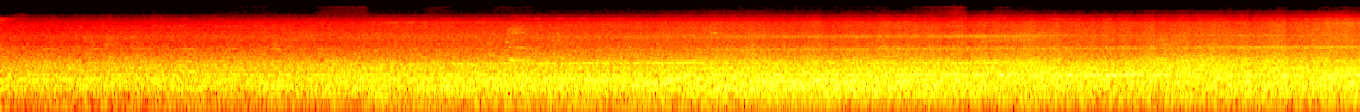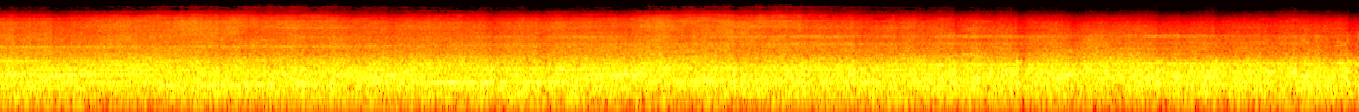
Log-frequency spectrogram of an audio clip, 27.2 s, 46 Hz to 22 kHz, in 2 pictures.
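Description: E2 series Shinkansen train pulling out and rolling past, its running noise building over the first several seconds and then holding steady as the cars go by. A faint motor whine climbs slowly in pitch as the train gathers speed.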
